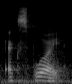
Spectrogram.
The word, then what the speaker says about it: exploit: one exploit exploit exploit i have a full vowel on x by the way i do differently exploit he's trying to exploit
